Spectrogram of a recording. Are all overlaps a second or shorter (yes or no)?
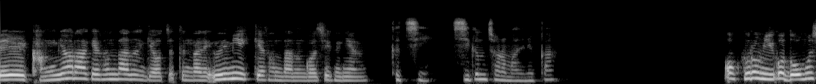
yes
